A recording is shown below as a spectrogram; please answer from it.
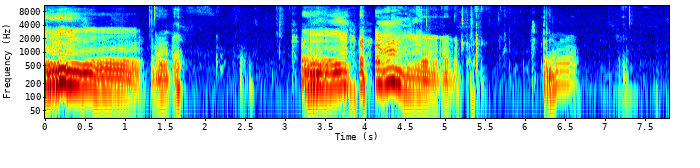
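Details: Chihuahua growling while eating its breakfast indoors: a wavering, harmonic growl-grumble in a long burst of just over a second, a second longer wobbling burst, then a short final grumble, separated by quiet gaps with faint small sounds.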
